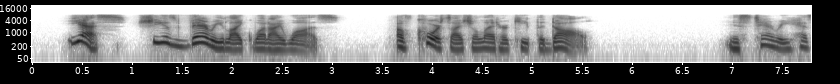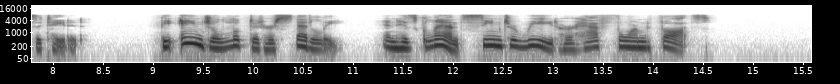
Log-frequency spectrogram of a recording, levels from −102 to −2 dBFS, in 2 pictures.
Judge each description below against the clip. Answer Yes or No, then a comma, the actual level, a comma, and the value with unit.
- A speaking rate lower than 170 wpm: Yes, average, 140 wpm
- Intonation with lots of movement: Yes, wide, 5.9 semitones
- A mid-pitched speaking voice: Yes, medium, 175 Hz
